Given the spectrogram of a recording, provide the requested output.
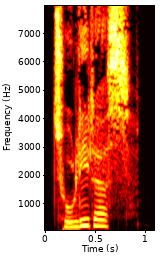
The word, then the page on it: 2-liters: toliters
